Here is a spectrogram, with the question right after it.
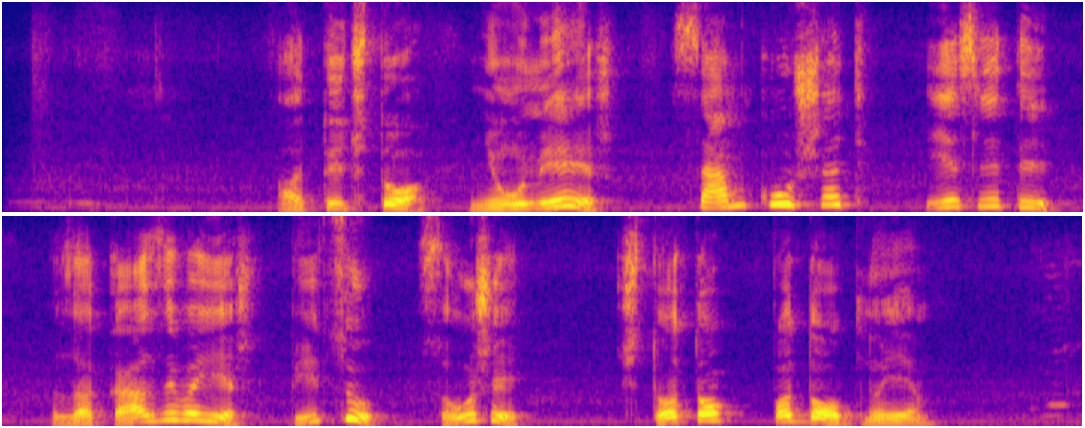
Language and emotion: Russian, neutral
